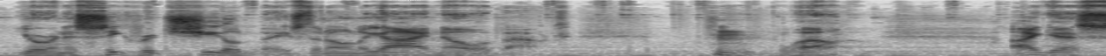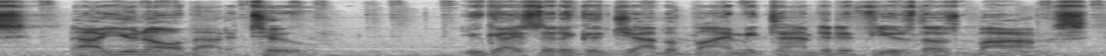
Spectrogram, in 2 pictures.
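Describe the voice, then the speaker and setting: A man voicing a gruff, middle-aged spymaster in a video game cutscene, commanding and wry. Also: fairly low pitch, animated, normal speed, natural voice. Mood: grave, wry. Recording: voice over loud background music. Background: loud music.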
